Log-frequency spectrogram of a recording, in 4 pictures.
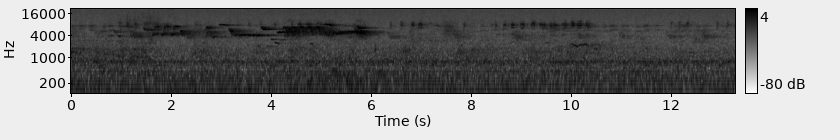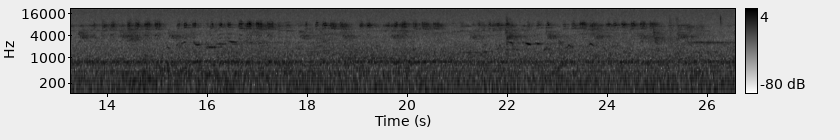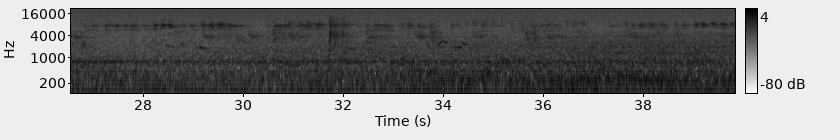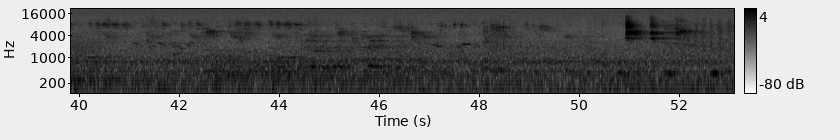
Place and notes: Rue de la Légion dHonneur, Saint-Denis, France - Jardin Pierre de Montreuil
This recording is one of a series of recording, mapping the changing soundscape around St Denis (Recorded with the on-board microphones of a Tascam DR-40).
25 May 2019, 11:05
